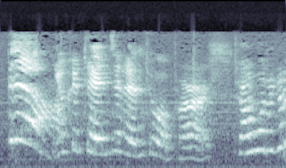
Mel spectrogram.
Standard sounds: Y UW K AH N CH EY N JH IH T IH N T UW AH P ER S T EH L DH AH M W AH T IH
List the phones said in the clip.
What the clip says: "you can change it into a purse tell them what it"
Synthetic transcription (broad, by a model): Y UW K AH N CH EY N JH IH T IH N T UW AH P ER S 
